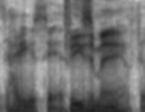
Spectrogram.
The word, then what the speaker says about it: Fils-Aimé: I was going back and reading some articles, and you remember Phil's Ame. How do you say it? – Fils-Aimé. – You know, Reggie Fils-Aimé. – Phil's, there you go.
